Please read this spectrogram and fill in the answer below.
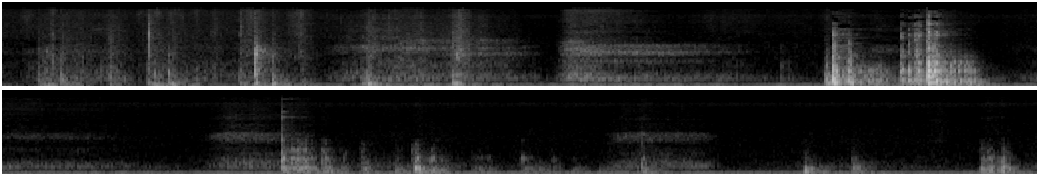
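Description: Scattered knocks and clinks of cast metal bars being handled on a wooden cabinet shelf, the loudest cluster about five to six seconds in.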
